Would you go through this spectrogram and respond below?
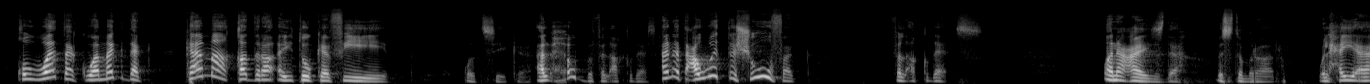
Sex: male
